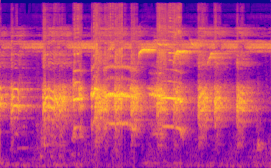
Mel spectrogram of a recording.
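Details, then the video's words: Lure recording of a female red junglefowl in heat summoning males: a run of loud, rasping, clucking calls with a drawn-out squealing note in the middle, backed by a constant high-pitched insect drone. "SUARA PIKAT AYAM HUTAN BETINA birahi memanggil jantan"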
